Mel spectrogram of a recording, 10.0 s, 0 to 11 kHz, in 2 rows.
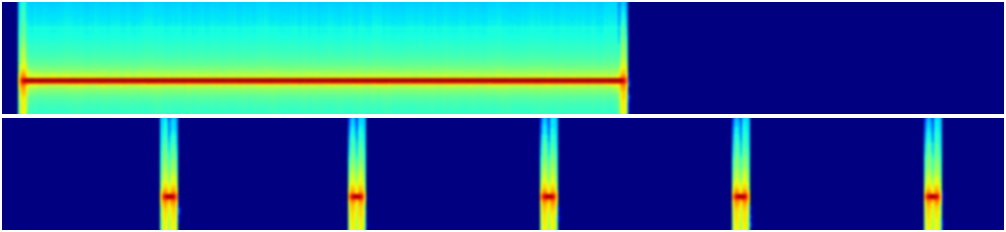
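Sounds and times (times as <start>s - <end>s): high pure test tone beep: 0.1s - 3.2s.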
